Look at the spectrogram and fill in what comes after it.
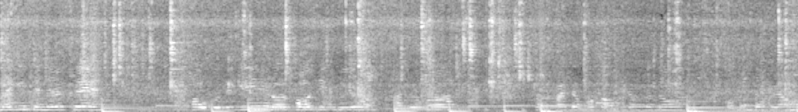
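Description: Snails sizzling as they are stir-fried in a black wok, with a spatula scraping and stirring them. Background music with a steady beat plays throughout.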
